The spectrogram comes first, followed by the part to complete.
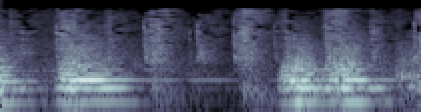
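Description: A Filipino brass band (banda) playing, with horns holding notes in short phrases and a brief lull about halfway through.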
